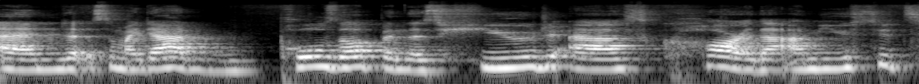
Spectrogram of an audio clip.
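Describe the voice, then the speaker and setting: A fairly slow woman's voice, fairly high in pitch with fairly even intonation, with audible room echo and noticeable background noise. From Poland (moved to US at ten). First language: Polish. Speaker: vlogger. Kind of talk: casual livestream chat.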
